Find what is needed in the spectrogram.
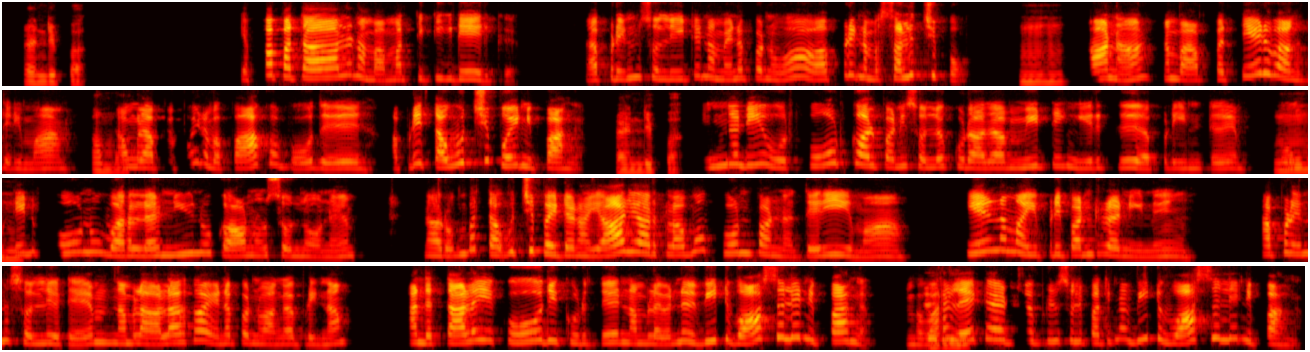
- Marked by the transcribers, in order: in English: "ஃபோன் கால்"; in English: "மீட்டிங்"; in English: "ஃபோனும்"; in English: "ஃபோன்"; in English: "லேட்"
- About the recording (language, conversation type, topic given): Tamil, podcast, குடும்பத்தினர் அன்பையும் கவனத்தையும் எவ்வாறு வெளிப்படுத்துகிறார்கள்?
